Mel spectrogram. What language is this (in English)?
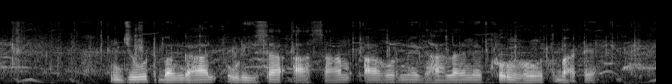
Bhojpuri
